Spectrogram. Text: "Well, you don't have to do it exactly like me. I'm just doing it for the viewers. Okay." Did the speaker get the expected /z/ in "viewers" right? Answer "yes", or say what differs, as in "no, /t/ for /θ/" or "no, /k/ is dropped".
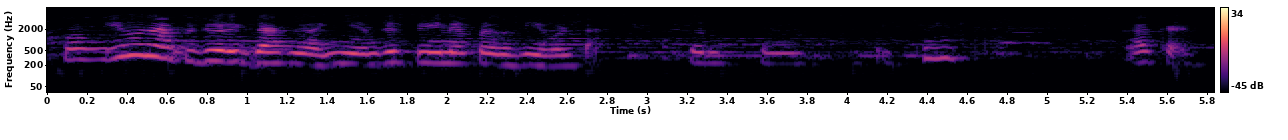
no, /s/ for /z/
